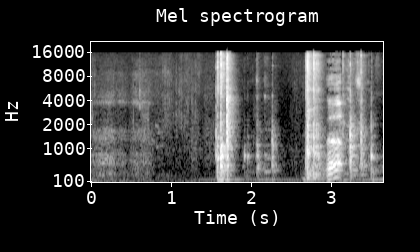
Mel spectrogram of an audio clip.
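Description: A small circuit board is set down on a wooden surface with a light knock.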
